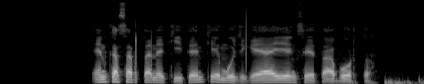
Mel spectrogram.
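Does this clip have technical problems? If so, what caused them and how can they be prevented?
Yes. A loud pop occurs twice in this speech. Between 1.36 and 1.53 s, just before "ne kiten kimuche", there are two sharp pops in quick succession, and a single pop follows at 2.46–2.48 s, right after "ne kiten kimuche". Each peaks roughly 10 dB above the speech, which continues underneath. The likely cause is a sudden voltage pulse from a switch, a loose plug, static discharge or a driver glitch entering the signal chain. Securing connections, muting before switching, and grounding equipment against static would prevent it.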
